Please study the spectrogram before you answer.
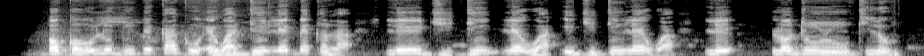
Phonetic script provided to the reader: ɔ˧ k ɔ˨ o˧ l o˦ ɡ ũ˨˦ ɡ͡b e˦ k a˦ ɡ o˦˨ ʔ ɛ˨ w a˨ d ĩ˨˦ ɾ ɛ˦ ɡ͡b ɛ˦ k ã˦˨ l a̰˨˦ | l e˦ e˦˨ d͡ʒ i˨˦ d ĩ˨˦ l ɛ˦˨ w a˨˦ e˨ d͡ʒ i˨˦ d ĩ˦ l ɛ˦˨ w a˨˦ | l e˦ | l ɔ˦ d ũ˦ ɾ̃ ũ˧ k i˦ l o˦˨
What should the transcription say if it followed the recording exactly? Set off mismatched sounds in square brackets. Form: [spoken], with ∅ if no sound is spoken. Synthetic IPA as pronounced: ɔ˧ k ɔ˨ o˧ l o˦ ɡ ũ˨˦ ɡ͡b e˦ k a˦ ɡ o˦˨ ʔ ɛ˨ w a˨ d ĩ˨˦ [l] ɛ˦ ɡ͡b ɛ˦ k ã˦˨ l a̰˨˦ | l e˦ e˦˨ d͡ʒ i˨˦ d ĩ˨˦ l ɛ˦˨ w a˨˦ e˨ d͡ʒ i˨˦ d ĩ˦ l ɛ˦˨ w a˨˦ | l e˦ | l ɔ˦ d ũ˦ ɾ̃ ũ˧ k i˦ l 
